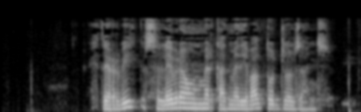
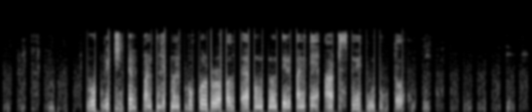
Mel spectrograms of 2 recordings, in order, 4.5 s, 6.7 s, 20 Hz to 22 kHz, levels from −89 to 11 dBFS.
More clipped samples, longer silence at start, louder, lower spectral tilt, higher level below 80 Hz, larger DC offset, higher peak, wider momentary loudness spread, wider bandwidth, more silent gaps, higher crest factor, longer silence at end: neither; first, 1.15 s vs 0.65 s; first, -16 LUFS vs -20 LUFS; about the same, -5.5 dB/octave vs -5 dB/octave; about the same, -54 dBFS vs -52 dBFS; neither; about the same, 0 dBFS vs -2 dBFS; about the same, 11 LU vs 10 LU; first, 11.5 kHz vs 7.6 kHz; second, none vs 4.87-4.93 s, 5.22-5.28 s; about the same, 18 dB vs 20 dB; second, 0.1 s vs 1.3 s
